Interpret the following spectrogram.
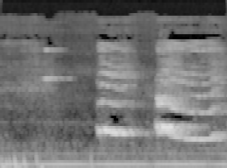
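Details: Pet dog "talking" while a person chats about plants: two drawn-out, moaning whine notes about half a second apart, the second louder and slowly falling, over a steady low electrical hum.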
